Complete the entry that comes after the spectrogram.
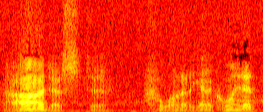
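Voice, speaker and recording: An actor playing a calm, determined U.S. Marshal in a radio western, speaking in an unhurried, understated, firm manner. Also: male voice, a bass voice, creaky, slight background noise, heavily acted, poor audio. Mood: casual, firm. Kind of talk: 1950s radio western acting.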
